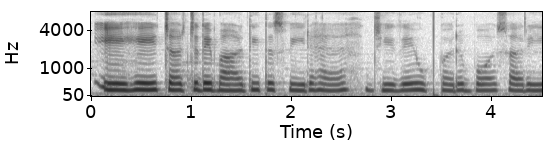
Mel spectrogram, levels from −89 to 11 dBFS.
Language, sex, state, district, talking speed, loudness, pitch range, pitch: Punjabi, female, Chandigarh, Chandigarh, 160 wpm, -16 LUFS, 215-235 Hz, 225 Hz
